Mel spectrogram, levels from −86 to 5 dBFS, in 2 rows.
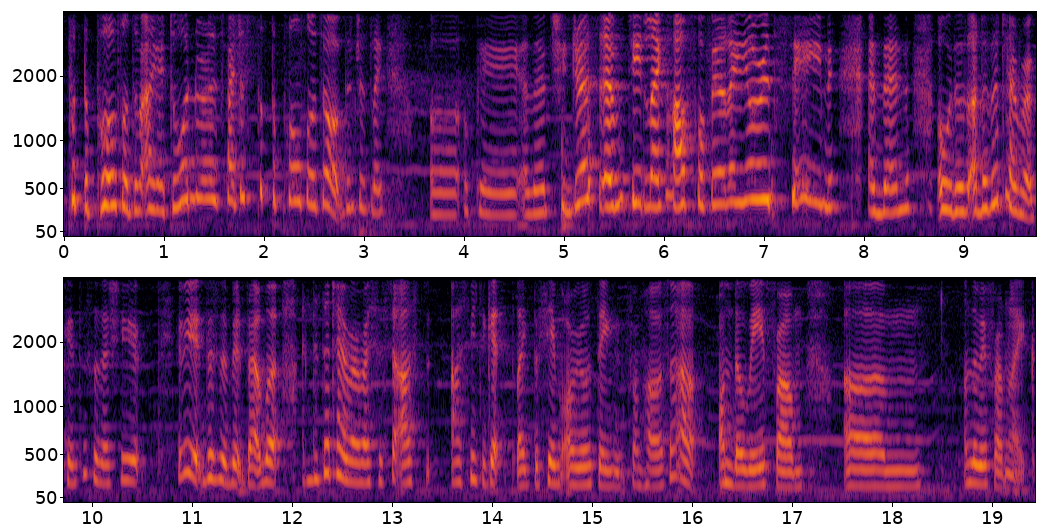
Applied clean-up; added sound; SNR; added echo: none; none; none; none.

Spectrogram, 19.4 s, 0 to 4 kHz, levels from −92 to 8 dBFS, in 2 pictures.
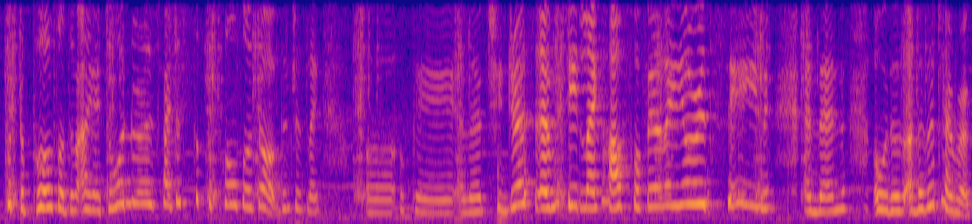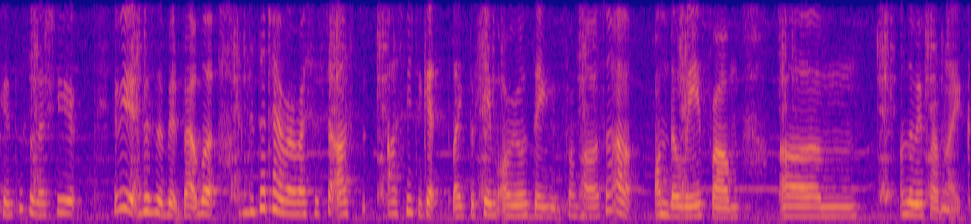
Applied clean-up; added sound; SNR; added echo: none; Clock; 18 dB; none.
